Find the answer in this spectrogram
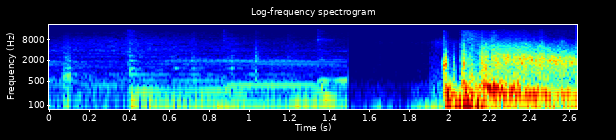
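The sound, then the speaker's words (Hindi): A single loud, booming gunshot, fired by the king's soldiers at a man carrying a flag, bursts out after a short silence and rumbles on, preceded by a quiet stretch of sustained tonal music. “वो नहीं रुका और बादशाह के सिपाहियों ने गोली चला दी वो गिर गया लेकिन झंडा उसके हाथ में था”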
